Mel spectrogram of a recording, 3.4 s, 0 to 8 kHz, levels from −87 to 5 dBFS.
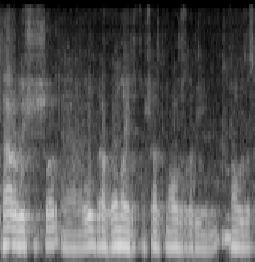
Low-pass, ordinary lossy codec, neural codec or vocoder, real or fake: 7.2 kHz; none; codec, 16 kHz, 8 kbps, FreqCodec, smaller model; fake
